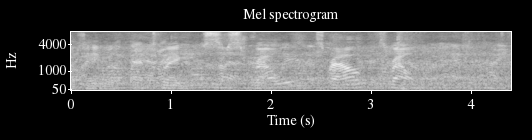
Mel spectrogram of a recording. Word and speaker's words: Sproule: Sproule. The E is silent.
